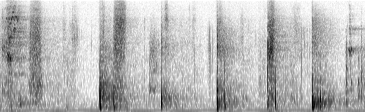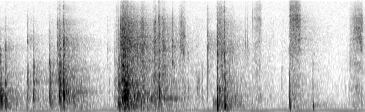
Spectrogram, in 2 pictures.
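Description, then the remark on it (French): Footsteps of a man walking steadily across a floor at home in the evening to answer the doorbell and open the door, a series of distinct thuds with light shuffling between them, and no voices. “On sonne à la porte. Il va ouvrir.”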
